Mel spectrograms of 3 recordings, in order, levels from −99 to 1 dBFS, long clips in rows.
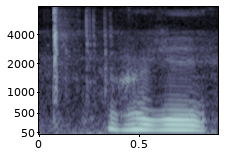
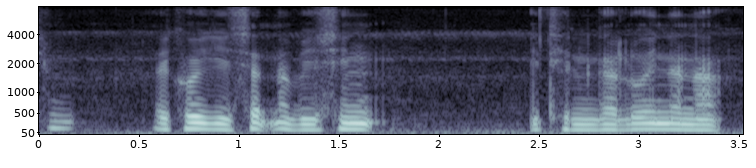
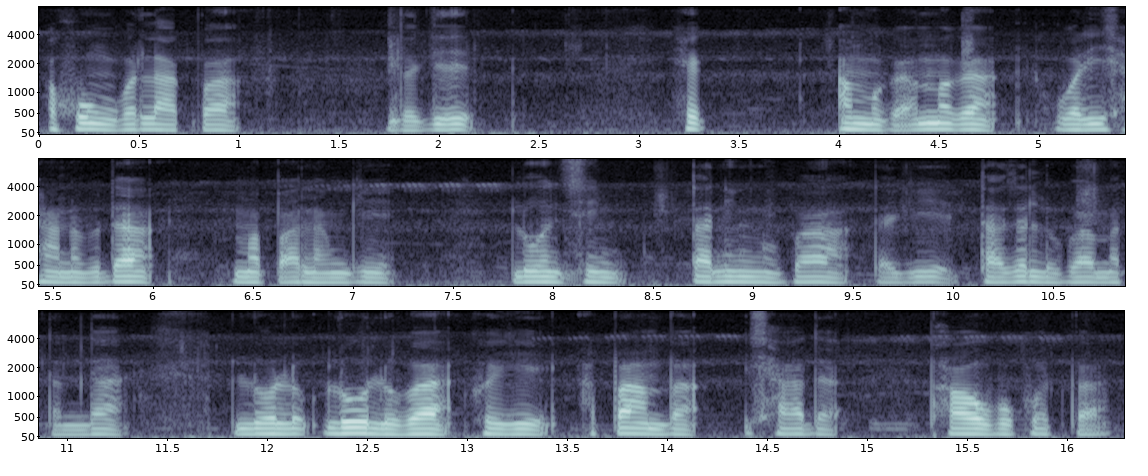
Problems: constant background noise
